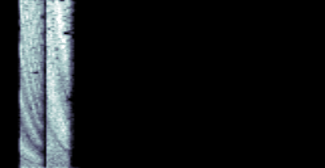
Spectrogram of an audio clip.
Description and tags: A retro reload video game sound effect.
reload, video, retro, game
